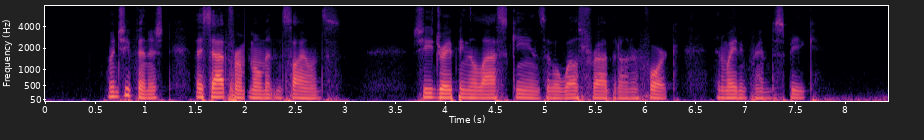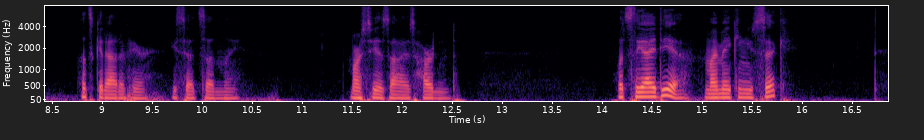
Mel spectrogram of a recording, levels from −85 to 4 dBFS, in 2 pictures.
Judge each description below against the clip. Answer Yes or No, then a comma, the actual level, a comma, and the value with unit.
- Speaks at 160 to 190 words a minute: Yes, average, 165 wpm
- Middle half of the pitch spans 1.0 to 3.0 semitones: Yes, narrow, 2.6 semitones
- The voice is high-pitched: No, low, 115 Hz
